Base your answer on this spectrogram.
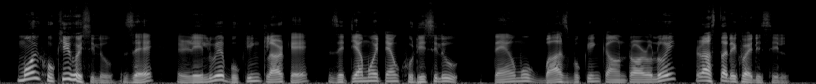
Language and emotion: Assamese, happy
